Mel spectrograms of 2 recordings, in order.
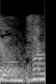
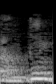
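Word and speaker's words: Amphan: সব ধরুন কিছুদিন আগে আমপুল অর্থাৎ ইংরেজিতে আমফান বলে কিন্তু একটা মানে উচ্চারণ আমপুল হলো যখন বিপদ আসে তখন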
